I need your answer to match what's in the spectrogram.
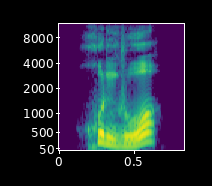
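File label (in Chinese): "混浊", Chinese; HSK6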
